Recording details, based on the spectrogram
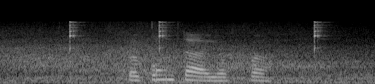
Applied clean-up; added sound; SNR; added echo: none; Cutlery, silverware + Motor vehicle (road); 2 dB; none.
